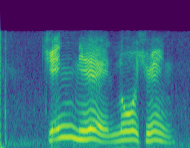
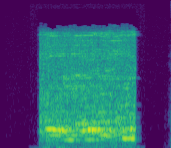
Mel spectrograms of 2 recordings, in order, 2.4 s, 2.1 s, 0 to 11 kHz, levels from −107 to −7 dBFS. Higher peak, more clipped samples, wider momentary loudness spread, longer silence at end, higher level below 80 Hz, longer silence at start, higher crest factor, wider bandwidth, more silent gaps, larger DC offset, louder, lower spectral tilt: first, -4 dBFS vs -8 dBFS; neither; about the same, 7 LU vs 6 LU; second, 0.25 s vs 0.45 s; about the same, -56 dBFS vs -60 dBFS; second, 0 s vs 0.5 s; about the same, 18 dB vs 16 dB; second, 5.4 kHz vs 6.2 kHz; neither; neither; first, -20 LUFS vs -24 LUFS; first, -7.5 dB/octave vs -6 dB/octave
